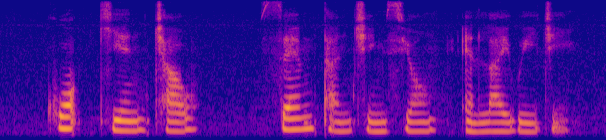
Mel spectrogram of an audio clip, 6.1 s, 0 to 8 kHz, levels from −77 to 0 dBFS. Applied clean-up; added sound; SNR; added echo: none; none; none; none.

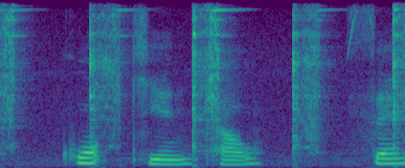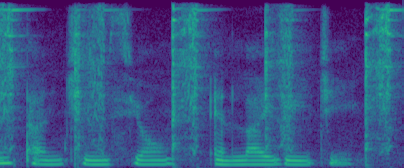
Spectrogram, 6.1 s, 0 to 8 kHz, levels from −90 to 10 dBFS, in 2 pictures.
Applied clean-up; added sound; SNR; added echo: none; Cutlery, silverware; 4 dB; none.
